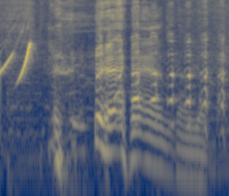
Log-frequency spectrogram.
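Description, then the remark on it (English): A slide whistle gives two quick upward swoops right at the start, then several people break into loud chuckling and laughter that fills the rest. “We can do the slide whistle to lessen the sting.”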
